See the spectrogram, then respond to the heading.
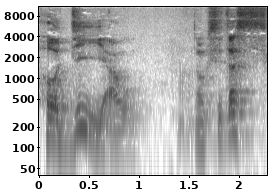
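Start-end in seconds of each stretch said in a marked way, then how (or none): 0.0-0.8 "Hodiaŭ" with aspirated H, stressed on di. Shown as a demonstration. Teacher modelling the next-to-last syllable accent, stress on DI. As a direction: punch the di in "Hodiaŭ". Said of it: "c'est le di, pardon".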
